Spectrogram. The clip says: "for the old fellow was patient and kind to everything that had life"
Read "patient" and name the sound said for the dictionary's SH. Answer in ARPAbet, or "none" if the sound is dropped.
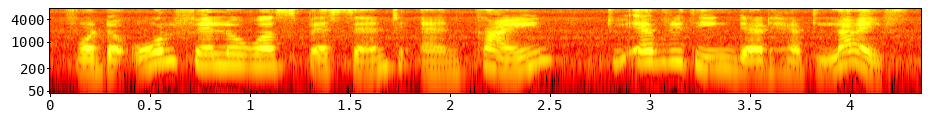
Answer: S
